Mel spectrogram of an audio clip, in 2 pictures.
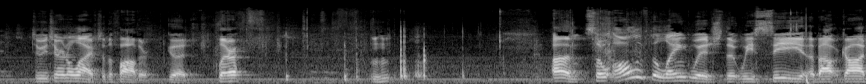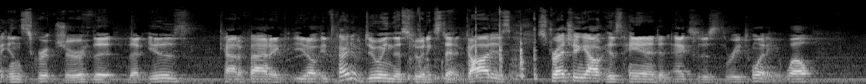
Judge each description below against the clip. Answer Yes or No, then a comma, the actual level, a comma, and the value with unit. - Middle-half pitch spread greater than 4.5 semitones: No, average, 3.7 semitones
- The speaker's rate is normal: Yes, average, 165 wpm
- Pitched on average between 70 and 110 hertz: No, low, 130 Hz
